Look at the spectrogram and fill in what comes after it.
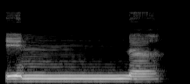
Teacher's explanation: Kemudian inna di sini ada nun yang bertasydid ee gunah musyaddadah. Maka pastikan ghunahnya tertunaikan dengan sempurna. Tahan dulu tiga harakat. Tunaikan taranumnya. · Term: gunnah musyaddadah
